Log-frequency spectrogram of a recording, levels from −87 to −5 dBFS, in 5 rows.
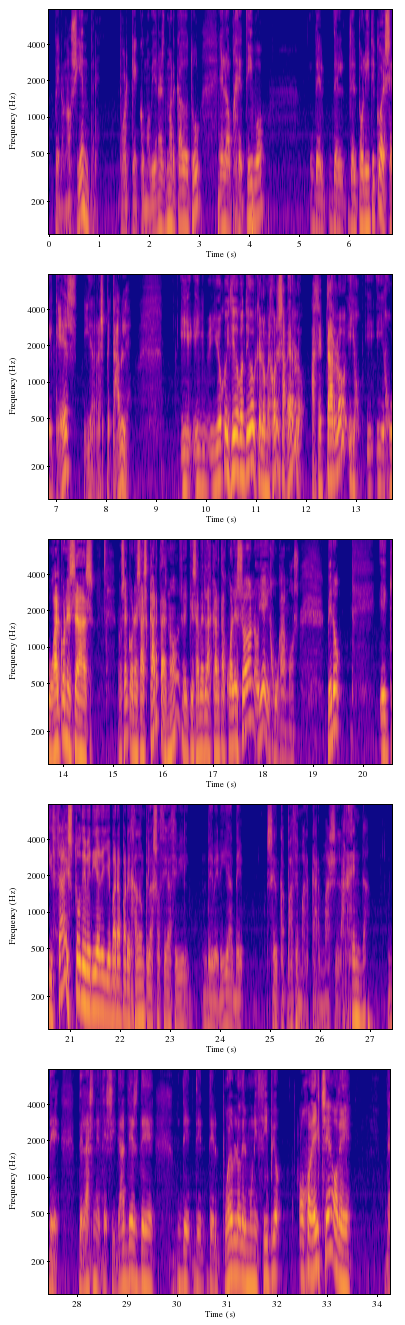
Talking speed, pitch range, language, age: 170 wpm, 115-145 Hz, Spanish, 40-59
